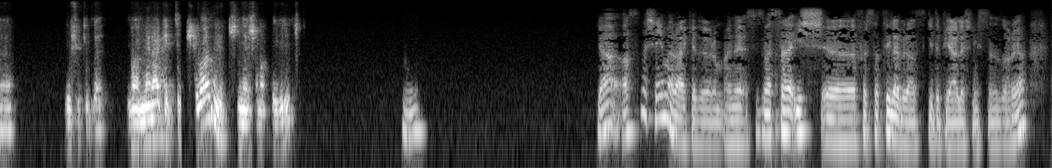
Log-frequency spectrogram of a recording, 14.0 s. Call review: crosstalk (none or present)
none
